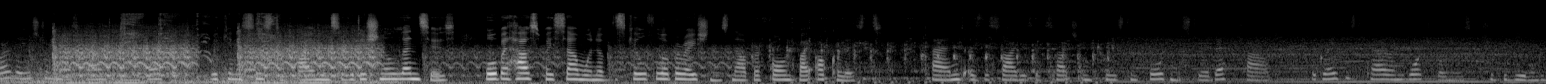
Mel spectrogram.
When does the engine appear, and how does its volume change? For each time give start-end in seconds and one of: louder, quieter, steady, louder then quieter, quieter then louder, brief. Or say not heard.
0.0-15.4 quieter.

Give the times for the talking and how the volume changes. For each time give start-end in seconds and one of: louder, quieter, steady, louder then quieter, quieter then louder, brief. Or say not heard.
0.0-15.4 louder then quieter.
